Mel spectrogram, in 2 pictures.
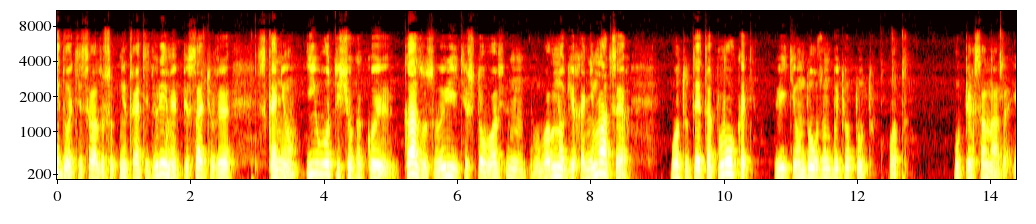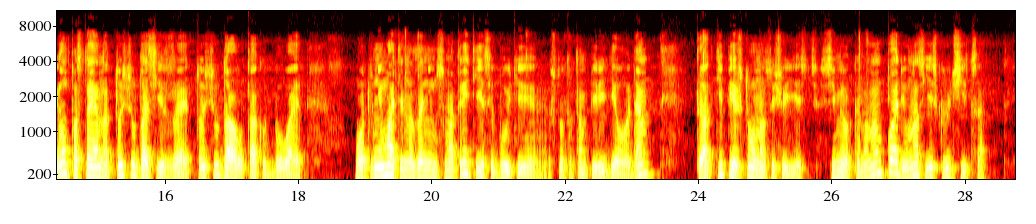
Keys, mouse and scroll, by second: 0.9 shift+middle click, 2.2 click, 3.2-5.8 middle drag, 10.1 g, 13.0-14.3 middle drag, 14.7 g, 20.0 scroll up 1, 20.1-21.7 middle drag, 22.3-24.3 middle drag, 25.2 click, 26.5 KP_7.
